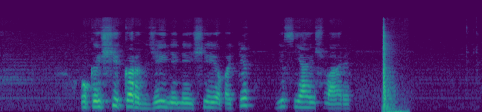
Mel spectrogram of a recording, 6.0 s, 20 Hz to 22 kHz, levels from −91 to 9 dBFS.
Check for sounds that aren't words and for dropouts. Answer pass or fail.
fail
